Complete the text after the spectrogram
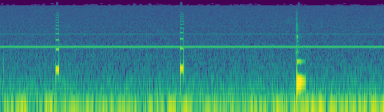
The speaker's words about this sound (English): So the high beep means that that file is almost done. The higher the beep, the closer the file is to being done. So now the book is being sent.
